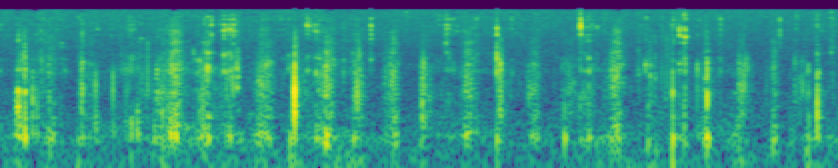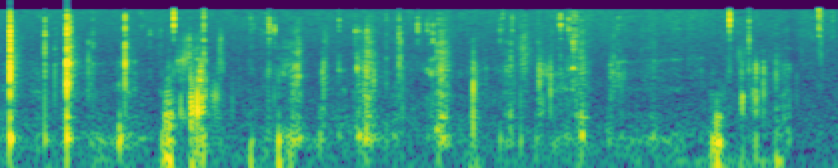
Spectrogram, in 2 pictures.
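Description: Close-miked chewing of strawberry tart with cream and pastry: a dense, uneven run of short wet mouth clicks and small crunches.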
